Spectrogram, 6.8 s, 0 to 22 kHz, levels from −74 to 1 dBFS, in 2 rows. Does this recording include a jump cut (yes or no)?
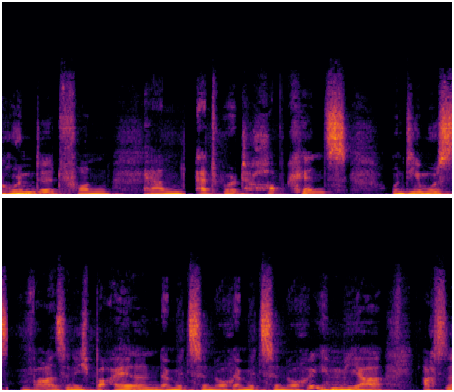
yes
